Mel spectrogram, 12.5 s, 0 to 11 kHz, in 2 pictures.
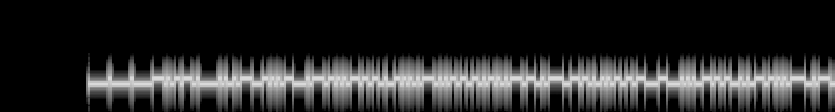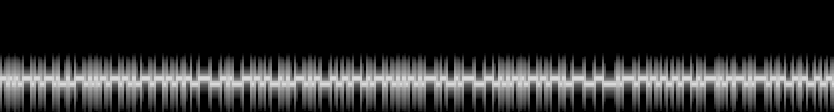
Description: RTTY (45.45 baud, 170 Hz shift), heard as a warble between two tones, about 930 Hz centre. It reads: FORMER PRESIDENT JIMMY CARTER HAS A LOG CABIN SECOND HOME IN …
